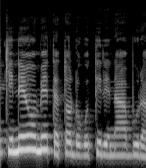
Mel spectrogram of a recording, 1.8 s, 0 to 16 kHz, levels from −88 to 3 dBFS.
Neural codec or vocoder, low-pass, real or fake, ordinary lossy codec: none; 14.4 kHz; real; none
